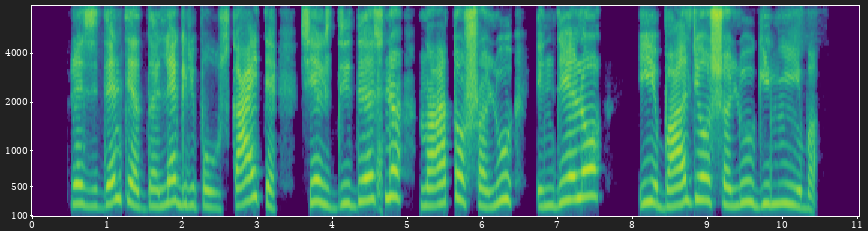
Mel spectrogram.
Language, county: Lithuanian, Kaunas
